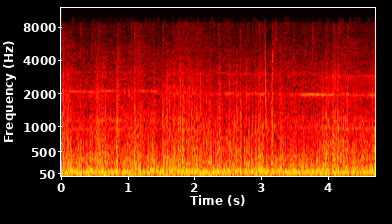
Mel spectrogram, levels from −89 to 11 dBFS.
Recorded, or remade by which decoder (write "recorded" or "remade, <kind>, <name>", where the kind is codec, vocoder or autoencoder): recorded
